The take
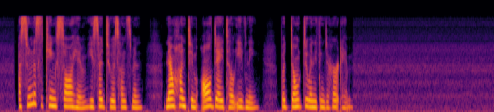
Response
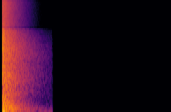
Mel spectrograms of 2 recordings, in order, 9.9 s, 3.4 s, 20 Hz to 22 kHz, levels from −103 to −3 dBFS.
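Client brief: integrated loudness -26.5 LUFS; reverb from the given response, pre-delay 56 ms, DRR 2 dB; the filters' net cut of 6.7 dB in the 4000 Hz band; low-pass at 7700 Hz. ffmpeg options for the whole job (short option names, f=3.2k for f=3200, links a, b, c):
-filter_complex "[0:a]lowpass=7.7k,equalizer=f=4k:t=o:g=-8.5,asplit=2[a][b];[1:a]atrim=start_sample=2205,adelay=56[c];[b][c]afir=irnorm=-1:irlink=0,volume=-25dB[d];[a][d]amix=inputs=2:normalize=0,volume=-5.5dB"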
